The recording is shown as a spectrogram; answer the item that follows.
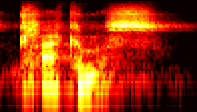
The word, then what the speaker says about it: Clackamas: I went out to, I'm going to mispronounce it, Clackamas. – You got it.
